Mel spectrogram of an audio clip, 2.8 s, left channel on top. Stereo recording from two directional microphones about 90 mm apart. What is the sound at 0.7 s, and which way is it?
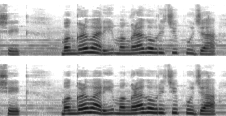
Speech, 30° right (ahead or behind).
